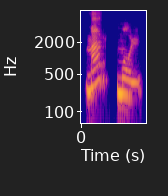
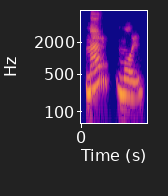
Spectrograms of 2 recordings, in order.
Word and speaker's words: mármol: Mármol. Mármol. En la A. En la A, última, penúltima sílaba, es palabra Grave.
